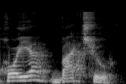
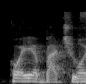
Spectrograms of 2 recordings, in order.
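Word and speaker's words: Hoia Baciu: Let's talk about and and I have a hard time pronouncing the name. I'm not Hoya Bachu Hoya Bachu Forest.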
